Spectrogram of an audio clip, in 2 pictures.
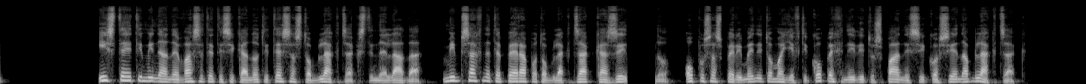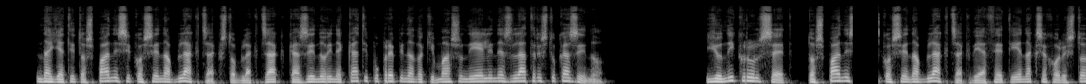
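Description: A speech clip with two Bluetooth stalls, likely caused by delayed wireless packets letting the headphone buffer run empty. The audio cuts to silence from 6.27 to 6.56 s, resuming on "όπου σας περιμένει το", and again from 19.38 to 19.65 s.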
